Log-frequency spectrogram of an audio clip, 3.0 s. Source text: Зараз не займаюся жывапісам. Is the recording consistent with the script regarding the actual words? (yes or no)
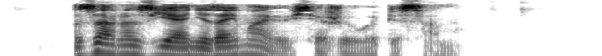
no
